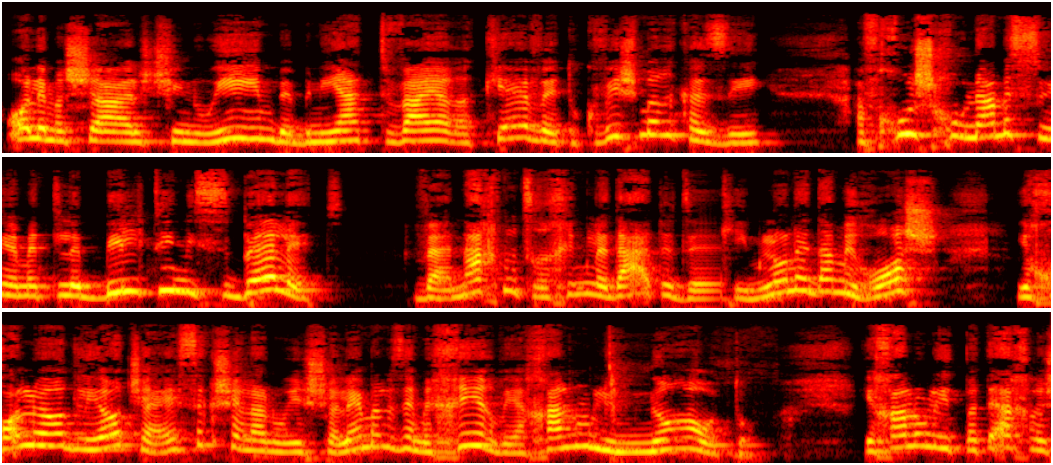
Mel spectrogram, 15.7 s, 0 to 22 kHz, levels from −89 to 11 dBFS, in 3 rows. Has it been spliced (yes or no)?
yes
